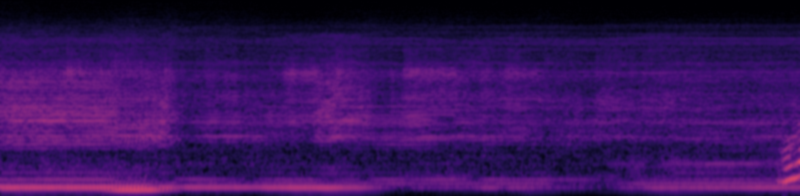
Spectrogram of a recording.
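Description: Handheld massage gun running, its round percussion head pressed along the shoulder blade, making a steady electric buzz. It is louder for the first two seconds, then softer for the rest.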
